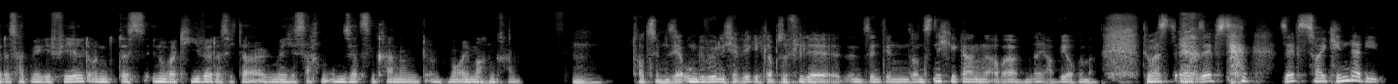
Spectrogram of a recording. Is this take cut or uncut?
uncut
